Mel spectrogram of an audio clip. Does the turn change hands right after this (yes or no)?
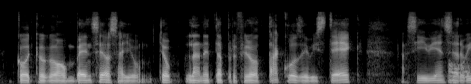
no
